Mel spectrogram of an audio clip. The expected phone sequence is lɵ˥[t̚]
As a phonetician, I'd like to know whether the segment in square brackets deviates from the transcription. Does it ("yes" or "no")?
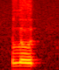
no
